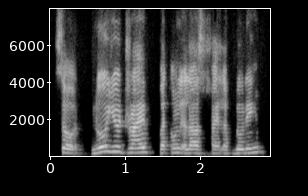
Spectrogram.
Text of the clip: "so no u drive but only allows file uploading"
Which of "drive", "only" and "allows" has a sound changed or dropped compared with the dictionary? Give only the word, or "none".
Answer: allows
